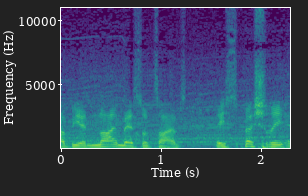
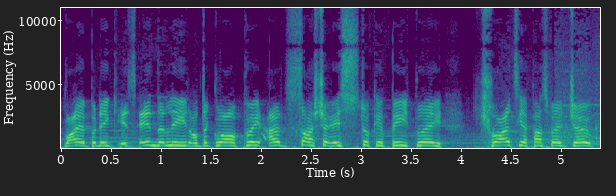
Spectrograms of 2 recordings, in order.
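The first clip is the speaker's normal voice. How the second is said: high-pitched, urgent race call; excited play-by-play; 10 semitones higher than usual. Real, not acted. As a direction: drive the commentary through a tense overtaking battle. Live call of a battle for lead.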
